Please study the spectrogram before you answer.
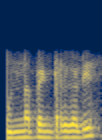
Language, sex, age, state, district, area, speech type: Hindi, male, 60+, Madhya Pradesh, Bhopal, urban, conversation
